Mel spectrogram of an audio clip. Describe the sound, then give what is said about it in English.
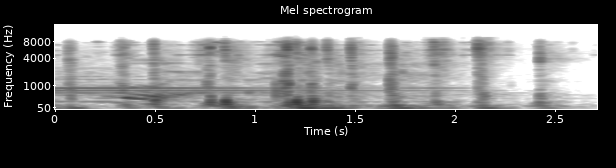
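Horse hooves clip-clopping on a trail beside a sandstone bluff as the rider reins in. A run of uneven hoof knocks and thuds, some closely doubled, slows and loosens toward the end. “stopped by a sandstone bluff to wait for the man riding down the trail toward me. When he drew alongside, he reined in.”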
